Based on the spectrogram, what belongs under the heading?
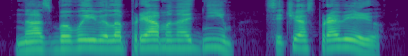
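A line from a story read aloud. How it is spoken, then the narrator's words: Snorting. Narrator (Russian): Он фыркнул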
